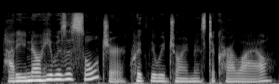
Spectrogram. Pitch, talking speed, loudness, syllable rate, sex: 165 Hz, 260 wpm, -18 LUFS, 6.7 syllables/s, female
